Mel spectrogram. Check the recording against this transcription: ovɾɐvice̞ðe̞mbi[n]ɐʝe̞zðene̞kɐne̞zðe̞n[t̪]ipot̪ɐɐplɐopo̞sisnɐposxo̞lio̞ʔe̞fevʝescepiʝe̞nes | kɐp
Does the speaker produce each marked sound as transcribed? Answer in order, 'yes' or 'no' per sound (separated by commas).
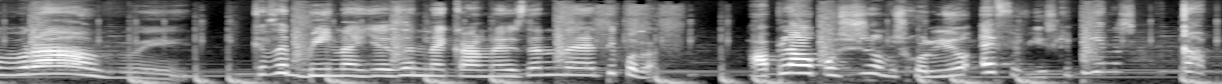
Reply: yes, yes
